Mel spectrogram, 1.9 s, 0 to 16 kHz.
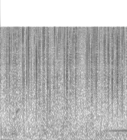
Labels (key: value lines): label: biophony, cascading saw
recorder: SoundTrap 600 or HydroMoth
